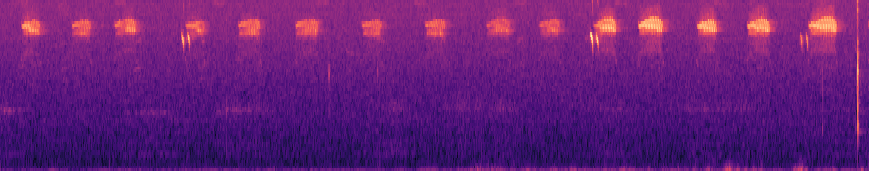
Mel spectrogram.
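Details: A young common cuckoo being fed by its meadow pipit foster parent begs with thin, high, sibilant notes repeated steadily about twice a second, over low wind rumble.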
